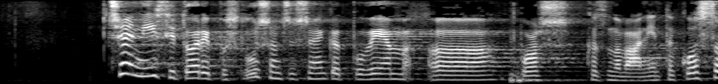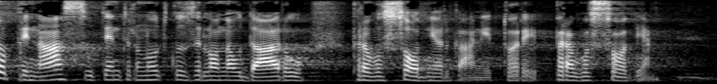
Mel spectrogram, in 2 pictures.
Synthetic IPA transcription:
t͡ʃɛnisit̪oːɾɛjpɔsluʃant͡ʃɛʃɛɛŋkɾat̪̚pɔʋeməboʃkaznɔʋaːniint̪akoːsɔpɾinasut̪eːmt̪ɾɛnuːt̪kuzɛloːnaud̪aːɾupɾaʋɔsoːd̪niɔɾɡa̰nḭt̪o̰ːɾɛ̰jpɾaʋɔsoːd̪jɛ̰

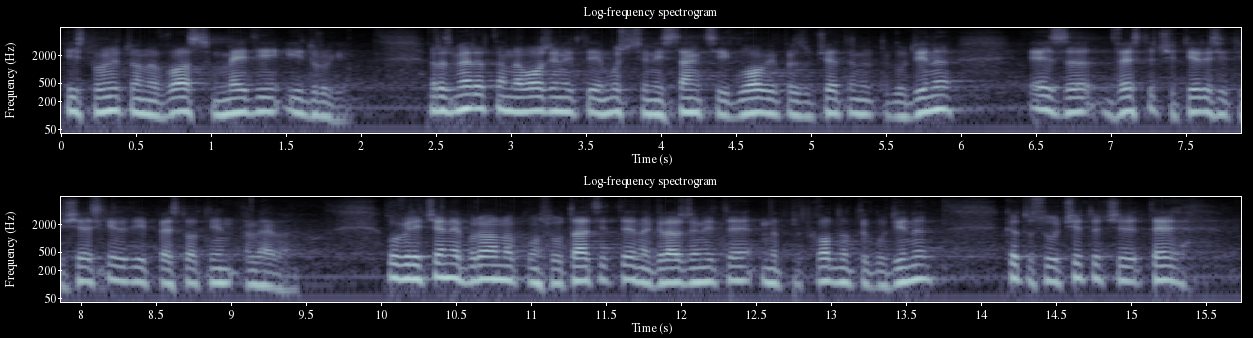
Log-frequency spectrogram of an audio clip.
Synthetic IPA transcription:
ispɐlˠnit̪ɛlˠnɐvlˠasmɛd̪iːʔid̪ɾuɡ̟ḭ | ɾɐzmɛɾət̪nɐnɐlˠɔʒɛnit̪ɛimuʃt̪ɛst̪vɛnisaŋk̚t̪siːɡlˠɔvipɾɛzot͡ʃɛt̪ɛnət̪əɡod̪inə | ɛzɐd̪vɛst̪ət͡ʃɛt̪iɾɛsɛt̪iʃɛst̪xiʎʲad̪iːpɛt̪st̪ɔt̪inlɛvə | ovɛlit͡ʃɛnɛbɾɔjənɐkonsulˠt̪at̪siːt̪ɛnɐɡɾaʒd̪ənit̪ɛnɐpɾɛt̪xɔd̪nət̪əɡod̪inə | kɐt̪ɔsɛott͡ʃit̪ət͡ʃɛt̪ɛ

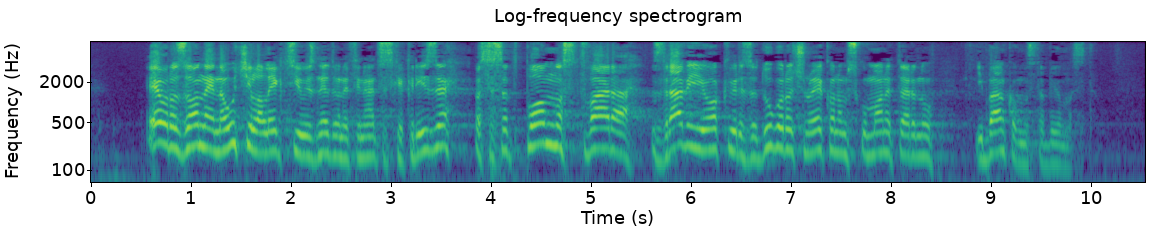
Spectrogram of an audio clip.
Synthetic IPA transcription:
e̞wɾo̞zo̞ːnaje̞naut͡ʃilˠalekt̪sijuizne̞d̪one̞finant̪iske̞kɾiːze̞pase̞sad̪po̞mnost̪ʋaːɾazd̪ɾaʋiio̞kʋiɾzad̪uɡo̞ɾo̞t͡ʃnue̞ko̞no̞mskumo̞ne̞t̪aɾnu | ibaŋko̞ʋnust̪abiːlˠno̰st̪

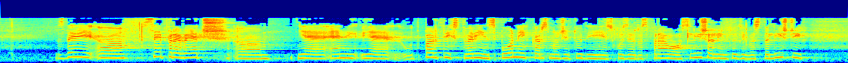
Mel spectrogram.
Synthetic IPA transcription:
zd̪ajəsɛpɾɛʋɛt͡ʃ | jɛɛːnijɛɔt̪pəɾt̪ixst̪ʋaɾiːnspoːɾnixkəɾsmɔʒet̪uːd̪iskoːziɾaspɾaːʋɔsliʃaliːnt̪uːd̪iʋəst̪aliʃt͡ʃix

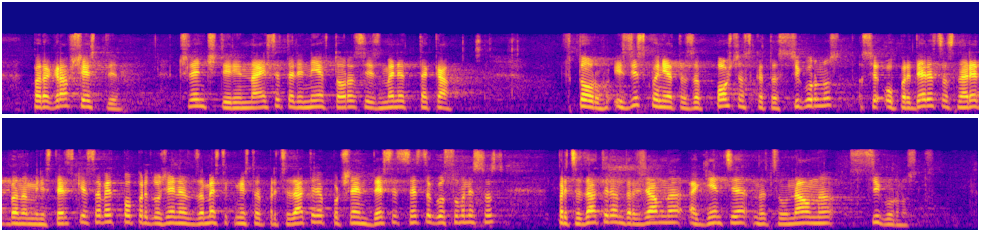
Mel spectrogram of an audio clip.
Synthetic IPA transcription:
pɐɾɐɡɾafʃɛst̪ɛt͡ʃlɛnt͡ʃɛ̥t̪iɾinajsɛt̪ɐlinɛɛft̪ɔɾəsɛizmɛnʲət̪ːɐka | ft̪ɔɾoiziskvɐniət̪əzɐbɔʃt̪ɛnskət̪əsiɡʊɾnost̪sɛʔopɾɛd̪ɛlʲɐt̪sɐsnɐɾɛd̪̚bənɐminist̪ɛɾskijəsɐvɛt̪̚popɾɛd̪lˠoʒɛniɛnɐzɐmɛsnikminist̪əɾpɾɛt̪sɛd̪at̪ɛlʲɐpot͡ʃlɛnd̪ɛsɛt̪slɛt̪sɐɡlˠɐsuvɐnɛsəs | pɾɛt̪sɛd̪at̪ɛlʲɐnɐd̪ɐɾʒavnəʔɐɡʲɛnt̪sijənɐt̪sionalˠnəsiɡuɾnost̪

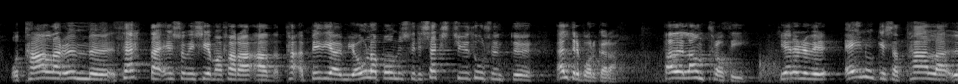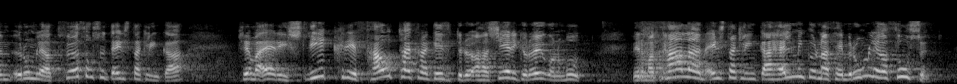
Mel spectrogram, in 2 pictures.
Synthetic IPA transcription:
ɔɣt̪ʰaːlaɾʏmθɛht̪aejnsɔvɪðsɛːʏmaðfaːɾaʔaðt̪ʰapɪðjaʏmjoːwlapownʏsfɪɾɪ̥ɾ̥sɛkst̪ʰyʏθuːsʏnt̪ | ɛlt̪ɾɪpɔɾkaɾa̰ | θaðɛɾlawnt̪fɾawθiçɛɾɛɾʏvɪðeːjnucɪsaðt̪ʰaːlaʏmruːmlɛɣat̪ʰvœːθusʏnt̪ejnst̪ahkliŋka | sɛmaɛɾisliːkɾɪfaːwt̪ʰajkɾacɪlt̪ɾʏaθaðsjɛːɾɛhcːʏɾœːɥɣɔnʏmuːt̪ | vɪɾʏmaðt̪ʰaːlaʏmejnst̪akliŋkaɦɛlmiŋkʏɾnaθejmrumlɛɣaθuːsʏn̥t̪

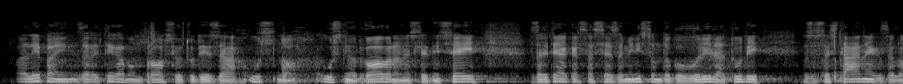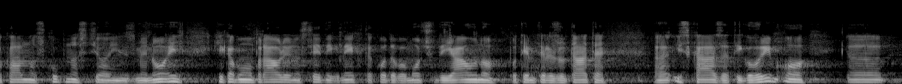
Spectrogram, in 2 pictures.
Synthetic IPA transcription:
xxʋaːlaleːpainzaɾad̪it̪eːɡabɔmpɾoːsiwt̪uːd̪izaust̪nɔust̪niɔd̪ɡɔːʋɔɾnanasleːd̪nisɛjizaɾad̪it̪eɡakɛɾst̪asɛzaminist̪ɾɔmd̪ɔɡɔʋɔɾiːlat̪uːd̪i | zasɛst̪aːnɛɡzalɔkaːlnɔskupnɔst̪jɔinzmɛnoj | kiːɡabomɔpɾawliwnasleːd̪niɣd̪neːxt̪akoːd̪abomot͡ʃt̪uːd̪ijawnɔpɔt̪eːmt̪eːɾɛzult̪aːt̪ɛ | iskaːzat̪iɡɔʋɔɾimɔ

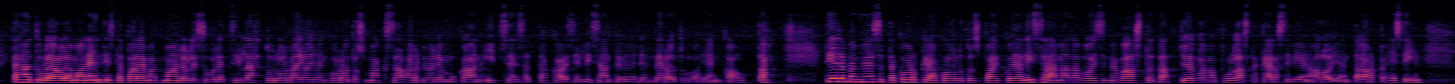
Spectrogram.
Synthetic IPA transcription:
t̪æɦænt̪ule̞ːo̞le̞mɑːne̞nt̪ist̪æpɑɾe̞mːɑt̪mɑhdo̞lːisuːdet̪silːæt̪ulo̞rɑjo̞je̞ŋko̞ɾo̞t̪usmɑksɑːɑrʋio̞jde̞mːukɑːnḭt̪sensæt̪ːɑkɑisinlisæːnt̪yne̞jdenʋe̞ɾot̪ulo̞̰jḛŋkɑ̰wt̪ːɑ | t̪iedæmːe̞myøse̞t̪ːæko̞rke̞ɑko̞wlut̪uspɑjkːojɑlisæːmælːæʋo̞jsimːeʋɑst̪ɑt̪ɑt̪ːyøʋo̞jmɑpulɑst̪ɑkærsiʋienʔɑ̰lo̞jent̪ɑrpe̞jsḭːn

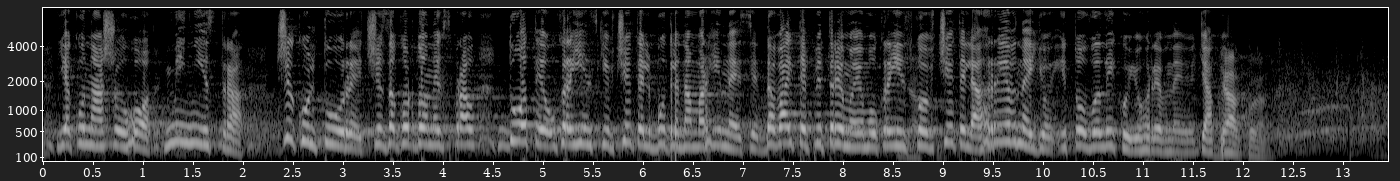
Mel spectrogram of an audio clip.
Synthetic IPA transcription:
jɐkʊnɑʃɔɦɔmʲinʲist̪ɾɐ | t͡ʃɪkʊlʲt̪uɾɪt͡ʃɪzɐkɔrd̪ɔnːɪxspɾɑw | d̪ɔt̪ɪʊkɾɐjinʲsʲkɪjwt͡ʃɪt̪elʲbud̪enɐmɐrɦʲinɛsʲid̪ɐʋɑjt̪ɛpʲid̪t̪ːɾɪmʊjemɔʊkɾɐjinʲsʲkɔɦɔwt͡ʃɪt̪elʲɐɦɾɪwnejʊit̪ɔʋelˠɪkɔjʊɦɾɪwnɛjʊdʲakʊjʊkj̰

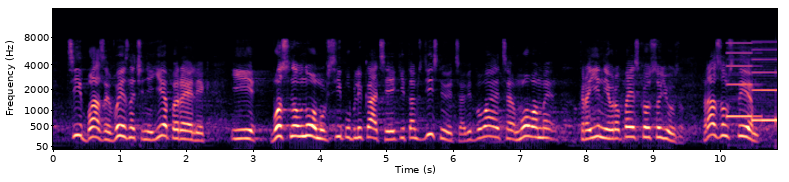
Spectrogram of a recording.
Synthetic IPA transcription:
t͡sʲibɑzɪʋɪznɐt͡ʃenʲːijɛpeɾɛlʲik | i | ʋɔsnɔwnɔmʊwsʲipublʲikɑt͡sʲijijɐkʲit̪ɑmzʲdʲijsʲnʲʊjʊt͡sʲːɐʋʲid̪̚bʊʋɑjet͡sʲːɐmɔʋɐmɪkɾɐjinjewɾɔpɛjsʲkɔɦɔsɔjuzʊ | rɑzɔmst̪ɪm

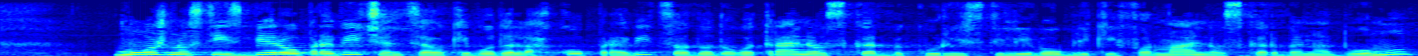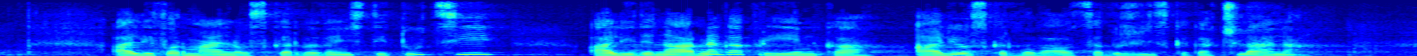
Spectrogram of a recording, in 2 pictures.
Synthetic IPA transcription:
moːʒnɔst̪iːzbiːɾɐwpɾaʋit͡ʃɛnt̪sɛwkiboːd̪ɔlaxkoːpɾaʋiːt̪sɔd̪ɔd̪ɔwɡɔt̪ɾaːjnɛɔskəɾbɛkɔɾist̪iliʋəɔbliːkixfɔɾmaːlnɛɔskəɾbɛnad̪oːmualifɔɾmaːlnɛɔskəɾbɛʋəinst̪it̪uːt̪siji | alid̪ɛnaːɾnɛɡapɾijeːmkaaliɔskəɾbɔʋawt̪sad̪ɾuʒiːnskɛɡat͡ʃlaːna

